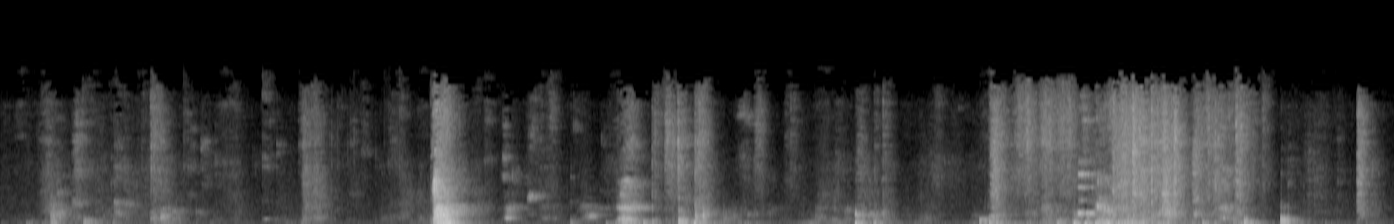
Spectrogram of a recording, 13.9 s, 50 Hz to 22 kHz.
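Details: Litter of six Labrador Retriever puppies in their sixth week, born January 18, 2022, filmed indoors; bursts of yelping and small barks, a loud sharp cry early on and a noisy scuffling stretch near the end.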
